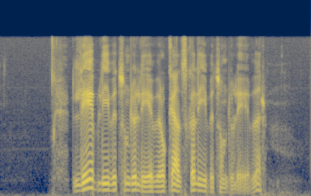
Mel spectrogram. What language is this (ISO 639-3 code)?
swe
